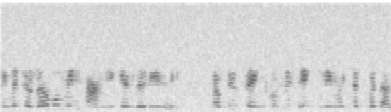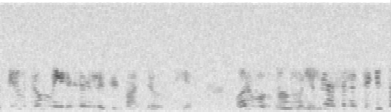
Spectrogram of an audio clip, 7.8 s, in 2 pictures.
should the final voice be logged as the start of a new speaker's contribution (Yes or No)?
No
